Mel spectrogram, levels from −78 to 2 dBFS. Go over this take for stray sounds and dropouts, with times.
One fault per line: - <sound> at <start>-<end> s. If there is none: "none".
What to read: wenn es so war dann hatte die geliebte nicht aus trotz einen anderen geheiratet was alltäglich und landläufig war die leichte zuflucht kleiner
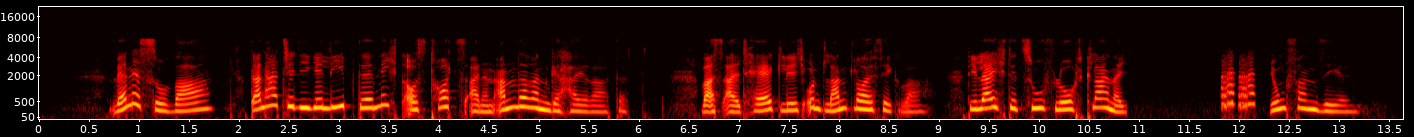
- laugh at 11.8-12.2 s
